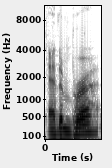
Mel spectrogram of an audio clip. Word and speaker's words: Edinburg: the capital of Scotland its name lacks an H on the end so instead of being pronounced as Edinburgh as is in Scotland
